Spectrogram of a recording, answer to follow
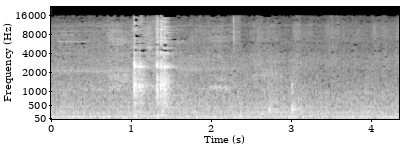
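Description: A small stainless-steel bowl clinking twice against metal, about a second in, each strike short and ringing, as ground mutton is emptied from it into a frying pan.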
